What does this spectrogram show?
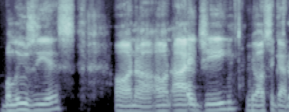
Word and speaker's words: Blusiast: So that's pronounced Blusiast on IG.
